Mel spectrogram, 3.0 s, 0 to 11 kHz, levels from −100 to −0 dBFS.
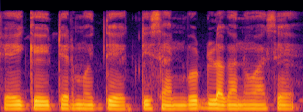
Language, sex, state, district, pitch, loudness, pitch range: Bengali, male, Assam, Hailakandi, 110 Hz, -18 LUFS, 110-115 Hz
